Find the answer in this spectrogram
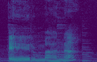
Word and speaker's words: hermana: Una hermana? Brother and sister in Spanish is hermano y hermana. It starts with an H, but you don't really pronounce the H.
